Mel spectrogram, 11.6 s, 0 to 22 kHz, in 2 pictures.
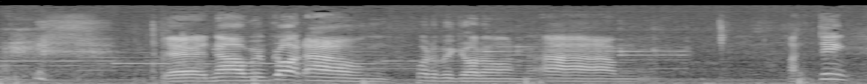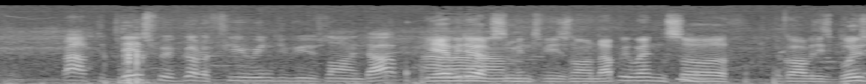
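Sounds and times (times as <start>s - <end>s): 
electronic mobile phone ringtone melody: 0.4s - 4.6s
speech: 1.1s - 4.4s, 5.3s - 11.5s.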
